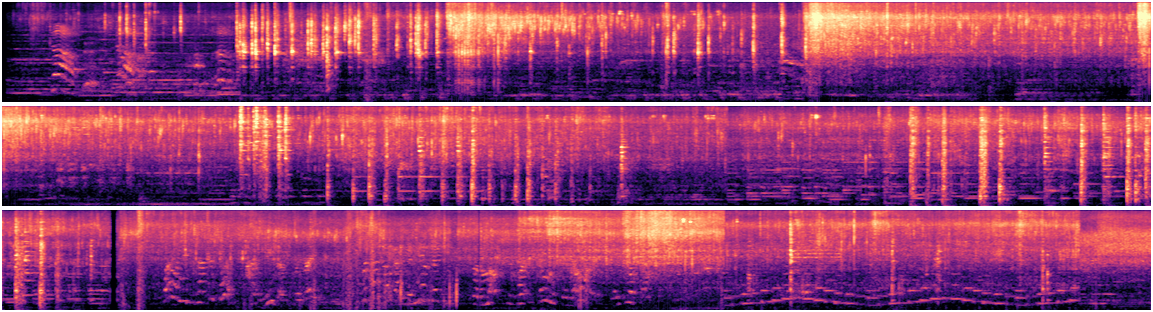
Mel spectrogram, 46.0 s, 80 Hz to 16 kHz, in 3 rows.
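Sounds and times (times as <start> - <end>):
oil sizzling in a pan: 0.1 - 45.9
spoon scraping a pan: 16.6 - 24.3, 27.0 - 32.1, 39.8 - 45.0.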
